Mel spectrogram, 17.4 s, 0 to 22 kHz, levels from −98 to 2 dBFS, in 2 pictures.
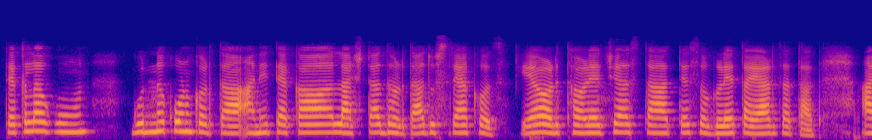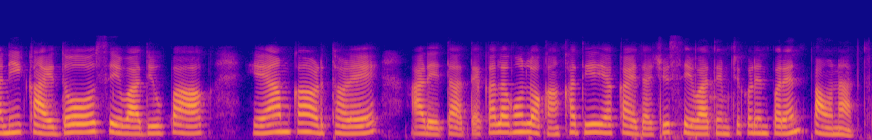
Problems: background sounds at intervals, continuous background conversations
